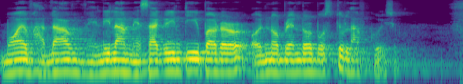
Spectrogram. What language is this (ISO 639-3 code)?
asm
